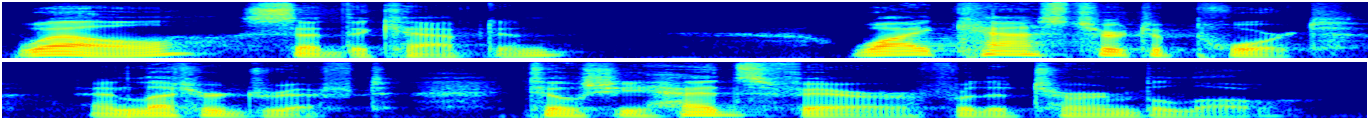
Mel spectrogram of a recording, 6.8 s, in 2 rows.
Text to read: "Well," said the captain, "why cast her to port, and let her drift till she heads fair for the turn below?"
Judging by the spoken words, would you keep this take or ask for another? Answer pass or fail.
pass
